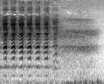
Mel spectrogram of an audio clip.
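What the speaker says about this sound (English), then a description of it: "There's our goats" A goat on a farm gives one quavering bleat in rapid pulses, near and clear, before it trails off into quiet rustling.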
